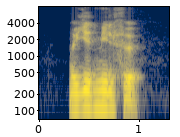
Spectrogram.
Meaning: to dazzle, to glitter, to sparkle, to shine brightly
- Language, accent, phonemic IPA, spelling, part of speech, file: French, France, /bʁi.je d(ə) mil fø/, briller de mille feux, verb, LL-Q150 (fra)-briller de mille feux.wav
